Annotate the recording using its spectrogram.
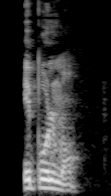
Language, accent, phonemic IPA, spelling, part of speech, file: French, France, /e.pol.mɑ̃/, épaulement, noun, LL-Q150 (fra)-épaulement.wav
- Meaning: 1. escarpment 2. retaining wall, abutment 3. breastwork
